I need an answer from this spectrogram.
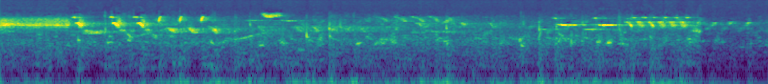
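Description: Faint birds chirping and trilling, with short calls throughout and a quick repeated trill near the end.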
